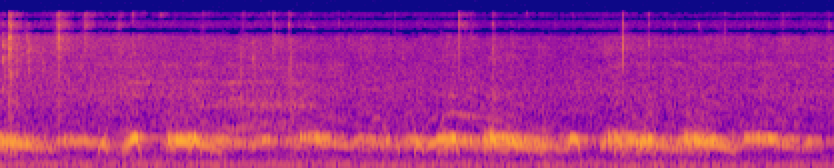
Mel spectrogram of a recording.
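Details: A dove coos through the morning in a continuous chain of low, soft, slightly throbbing notes with no real pause.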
